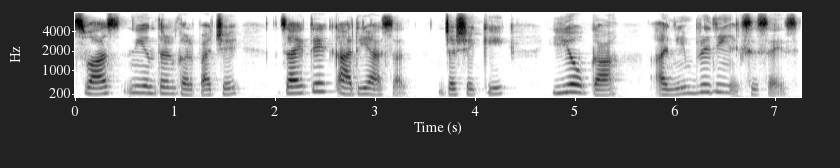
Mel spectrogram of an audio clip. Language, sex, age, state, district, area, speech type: Goan Konkani, female, 18-30, Goa, Salcete, urban, spontaneous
